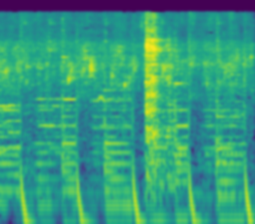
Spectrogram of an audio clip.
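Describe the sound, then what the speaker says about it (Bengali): Vegetables frying in oil with bay leaves and five-spice: a steady sizzle under repeated clinks and scrapes of a utensil against the pan, a close, rhythmic stirring. "তারপরে আস্তে আস্তে সমস্ত সবজিগুলো ভেজে নিচ্ছে"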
